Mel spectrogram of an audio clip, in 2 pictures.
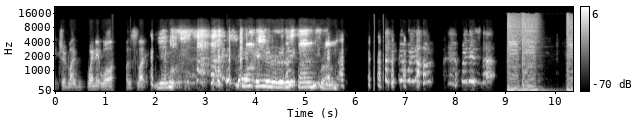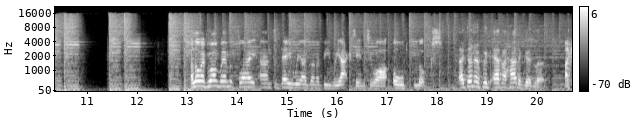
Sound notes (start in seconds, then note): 1.7 laughing; 9.1 cheerful pop music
